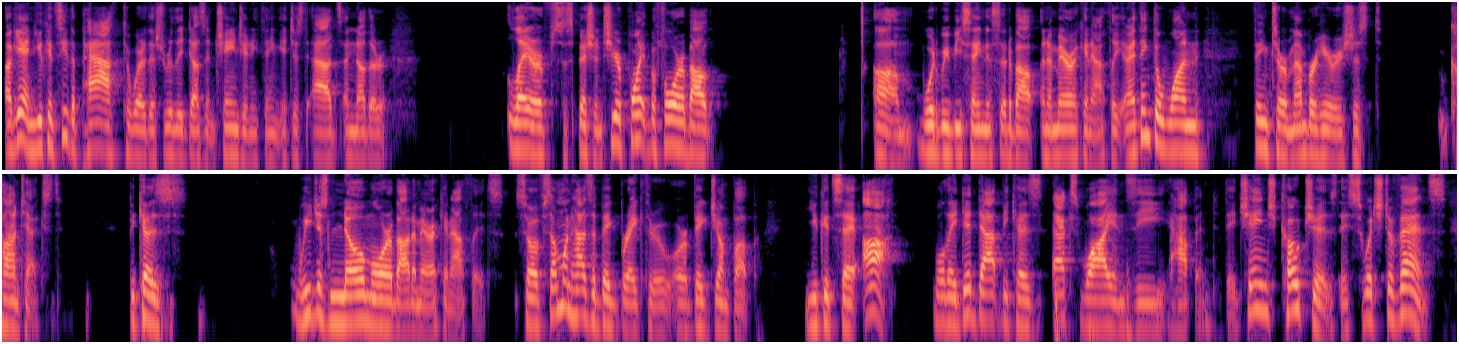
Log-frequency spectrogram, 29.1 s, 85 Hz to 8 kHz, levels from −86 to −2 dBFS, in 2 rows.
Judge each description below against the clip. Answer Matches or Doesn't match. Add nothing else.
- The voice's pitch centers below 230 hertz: Matches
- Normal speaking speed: Matches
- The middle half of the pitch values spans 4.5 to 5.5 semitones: Doesn't match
